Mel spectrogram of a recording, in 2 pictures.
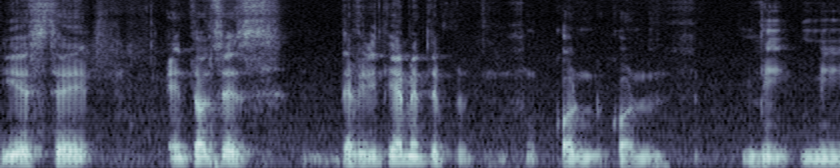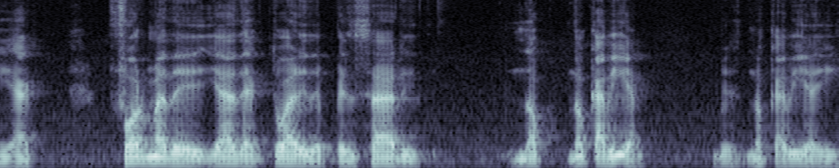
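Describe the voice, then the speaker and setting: Very deep and low, a man's voice moves at a very slow pace with ordinary pitch variation. Long pauses come often. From Mexico, Guadalajara. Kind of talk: testimony.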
